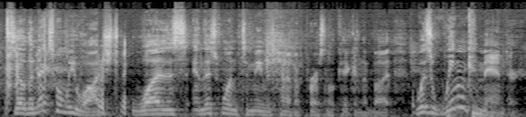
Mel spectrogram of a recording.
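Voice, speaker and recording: A man's voice: mid-range voice, very animated, brisk, fairly bright tone, slight background noise. A man co-hosting a podcast in casual chat, giving opinionated commentary with an exasperated, sarcastic edge. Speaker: podcast co-host.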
